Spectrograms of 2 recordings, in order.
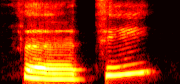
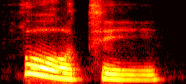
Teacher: there is also the TH that distinguishes the 2 words, th for 30 and f for 40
